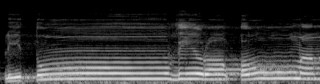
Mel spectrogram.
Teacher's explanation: Nun sukun bertemu dal, ikhfa hakiki. Ini juga disebut dengan ikhfa ausat. Nun sukun kita samarkan 3 harokat.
